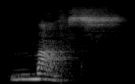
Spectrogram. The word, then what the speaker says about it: mars: Mars. Se pronuncia todas las letras aquí.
